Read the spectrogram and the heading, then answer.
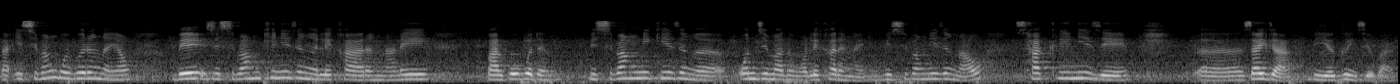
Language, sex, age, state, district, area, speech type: Bodo, female, 45-60, Assam, Kokrajhar, urban, spontaneous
